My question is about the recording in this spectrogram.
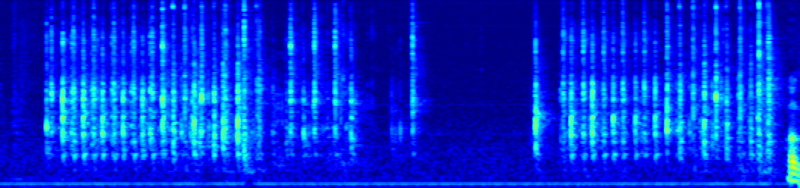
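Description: Typing on a computer keyboard: two runs of rapid keystrokes, each about two seconds long, with a pause of over a second between them.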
